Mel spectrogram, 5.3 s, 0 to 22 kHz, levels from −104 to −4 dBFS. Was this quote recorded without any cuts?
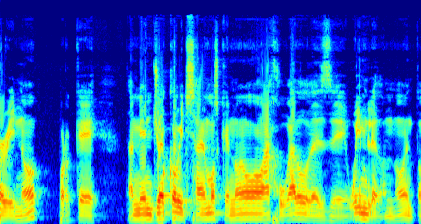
yes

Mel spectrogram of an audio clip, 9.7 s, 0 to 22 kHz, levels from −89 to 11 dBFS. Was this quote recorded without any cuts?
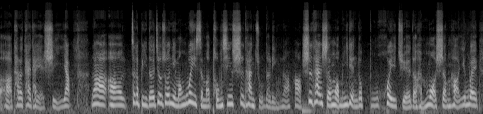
no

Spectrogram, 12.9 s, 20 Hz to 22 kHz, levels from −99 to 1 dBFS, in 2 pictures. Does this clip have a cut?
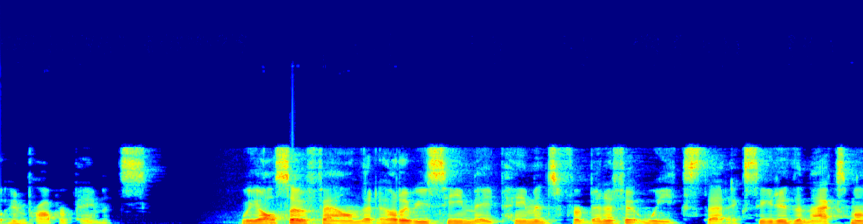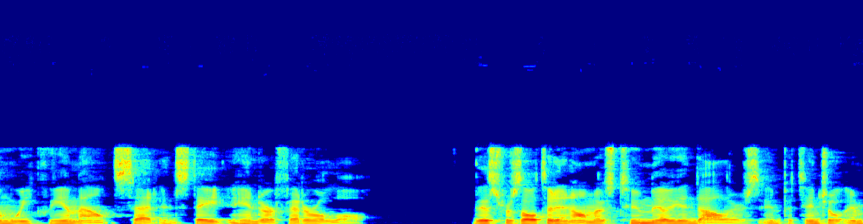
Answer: no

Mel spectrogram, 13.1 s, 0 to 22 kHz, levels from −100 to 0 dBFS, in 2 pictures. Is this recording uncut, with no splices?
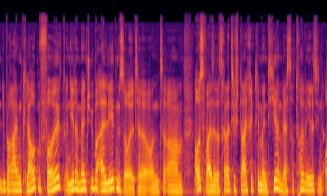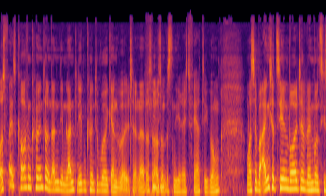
no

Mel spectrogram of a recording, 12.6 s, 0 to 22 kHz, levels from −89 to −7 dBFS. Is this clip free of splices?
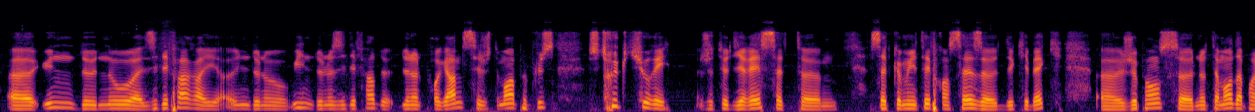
yes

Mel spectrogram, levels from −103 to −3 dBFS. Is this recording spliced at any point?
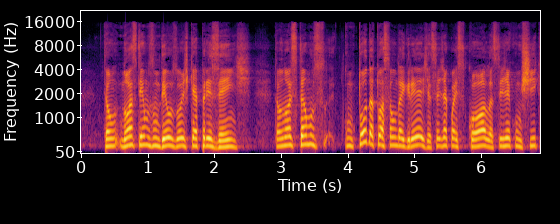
no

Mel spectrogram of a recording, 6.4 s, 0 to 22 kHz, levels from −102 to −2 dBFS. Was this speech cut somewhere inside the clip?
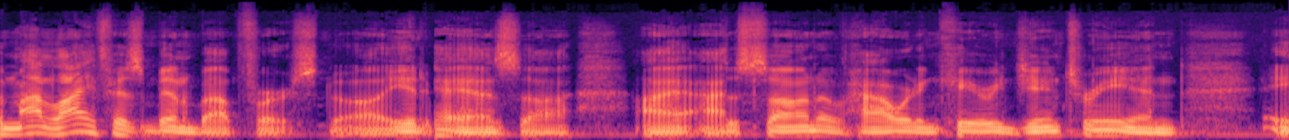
yes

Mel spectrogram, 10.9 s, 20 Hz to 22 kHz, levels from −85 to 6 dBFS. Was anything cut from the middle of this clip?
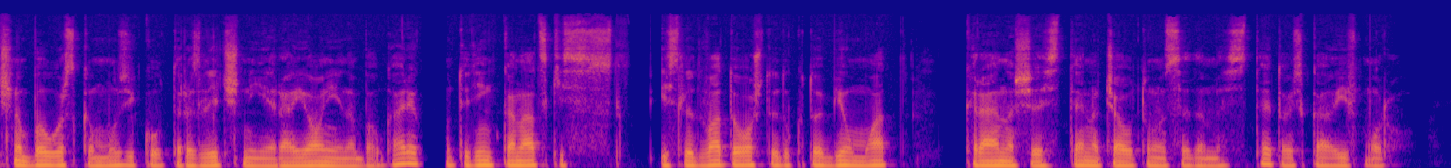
yes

